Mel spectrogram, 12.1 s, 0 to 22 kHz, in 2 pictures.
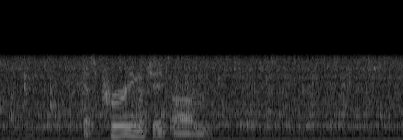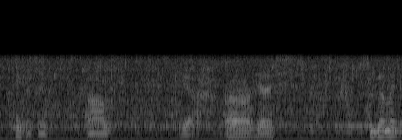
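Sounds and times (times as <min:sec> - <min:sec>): running water: 0:00.0 - 0:12.0.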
